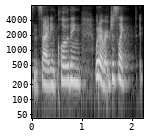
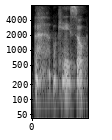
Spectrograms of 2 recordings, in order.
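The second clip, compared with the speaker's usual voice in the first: sighing hesitation; 8 dB quieter than usual. Acted. Elf sighs before confession.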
